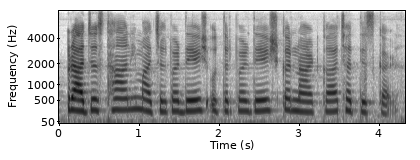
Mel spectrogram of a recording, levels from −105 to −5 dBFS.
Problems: background conversations at intervals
